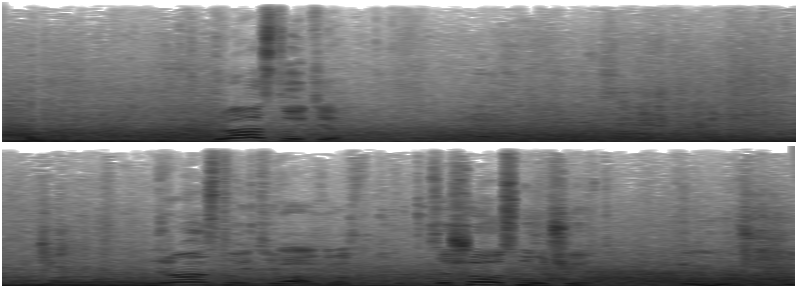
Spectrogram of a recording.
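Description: A man speaks close by inside the car.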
